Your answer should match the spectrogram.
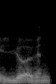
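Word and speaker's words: Лёвин: Появляется Левин, или Левин, точнее, наверное, так, по традиции, люди, знавшие Толстого и его манеру произносить фамилию главного персонажа, называют его.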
